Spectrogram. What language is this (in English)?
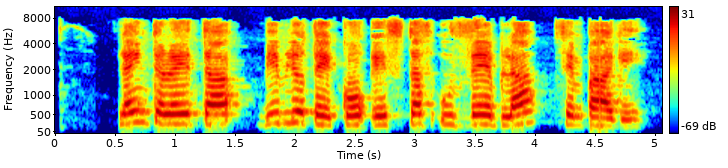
Esperanto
